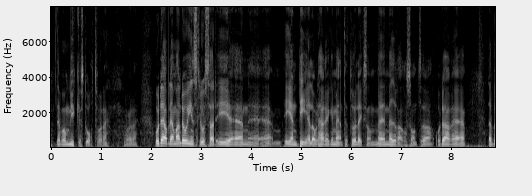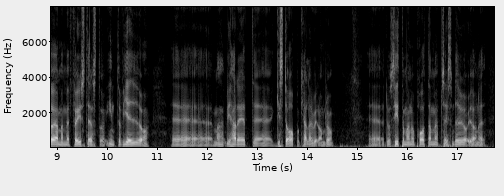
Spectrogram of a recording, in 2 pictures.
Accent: Kristianstad, Skåne, Sweden; Kristianstad född och uppvuxen där

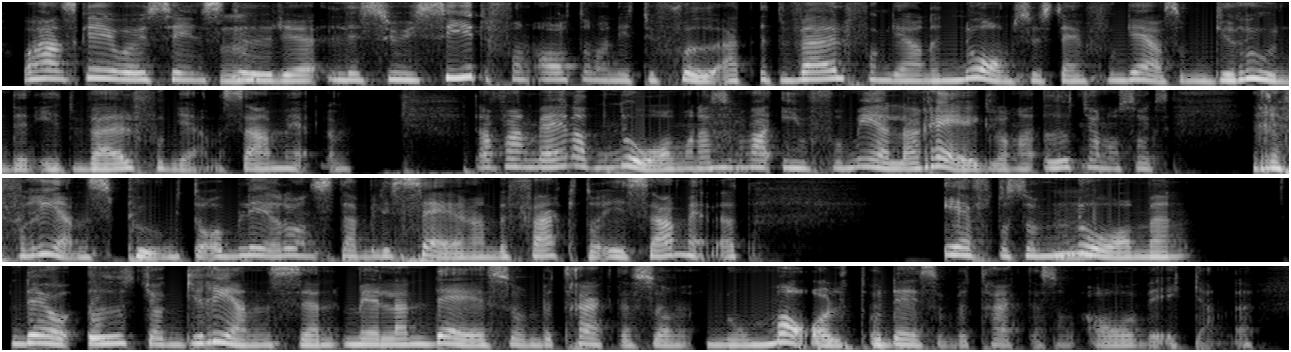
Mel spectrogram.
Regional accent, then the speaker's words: Skåne, Sweden; Skåne. Min man som ju inte mm. är skåning utan är eh, född i Stockholm

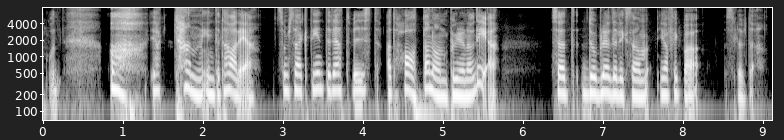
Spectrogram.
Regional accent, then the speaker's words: Miami, Florida, United States; moved away; also born or lived in Sweden; Vi växte upp som amerikaner och det är konstigt i Miami för det är ingen som är riktig amerikan där.

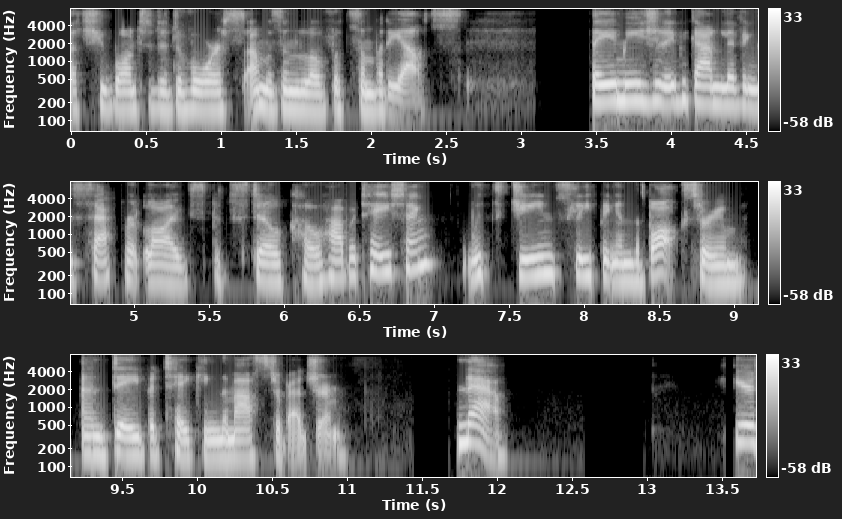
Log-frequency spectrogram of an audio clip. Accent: Longford, County Longford, Ireland; I'm from Longford and we have a well-known rivalry with Westmead

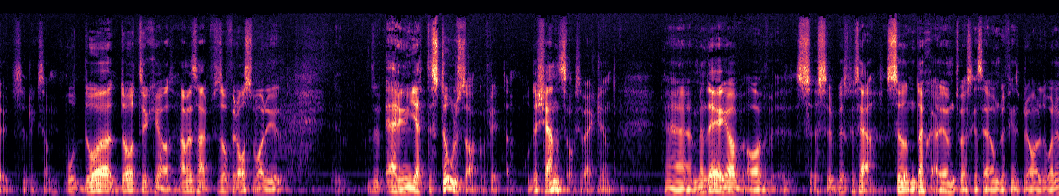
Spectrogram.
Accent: Nyköping, Södermanland, Sweden; jag kommer från, från Nyköping

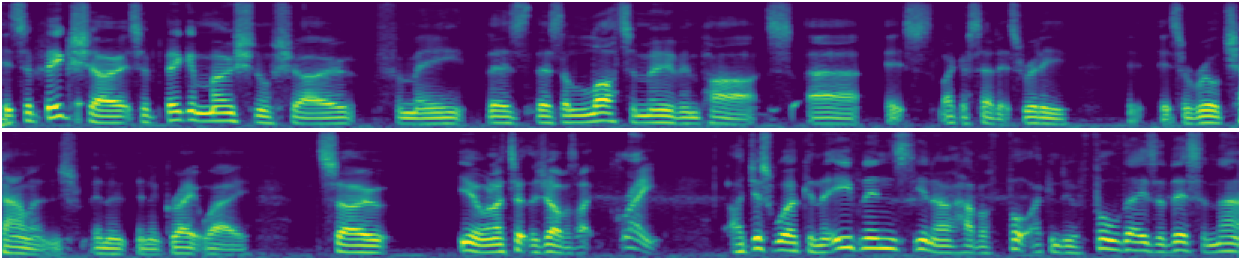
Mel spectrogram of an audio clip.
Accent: Cornwall, South West England, United Kingdom

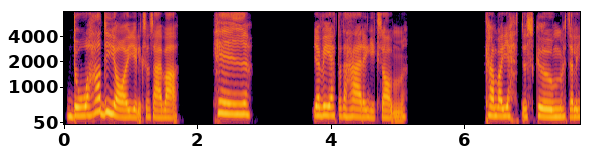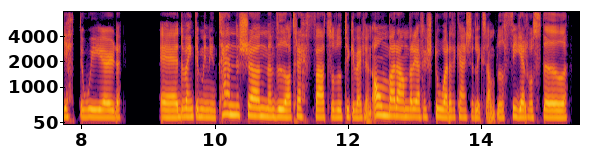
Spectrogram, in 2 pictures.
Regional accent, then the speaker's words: Linköping, Östergötland, Sweden; moved away; vi umgås ändå i samma kretsar hemma i Linköping

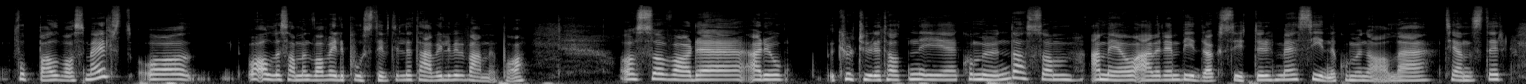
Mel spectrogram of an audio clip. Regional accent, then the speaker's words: Elverum, Innlandet, Norway; moved away; also born or lived in San Diego, California; opprinnelig så er jeg jo fra Elverum

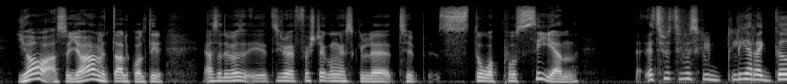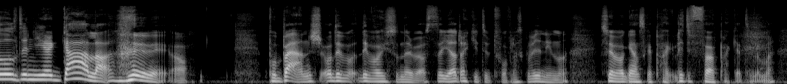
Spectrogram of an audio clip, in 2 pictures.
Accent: Västerås, Västmanland, Sweden; moved away; jag är ju ganska ofta i Västerås där jag kommer ifrån.

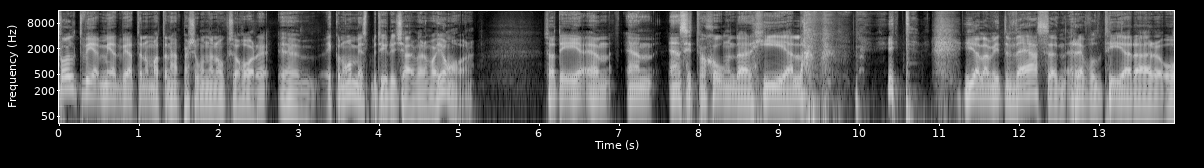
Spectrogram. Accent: Sweden; jag är född i Sverige

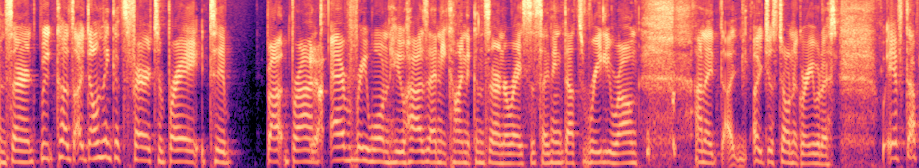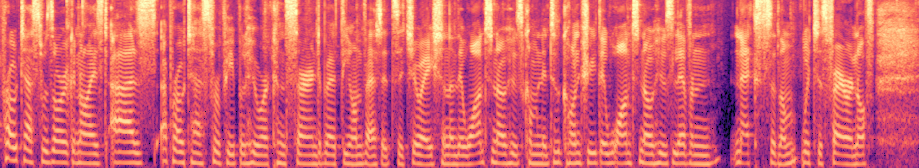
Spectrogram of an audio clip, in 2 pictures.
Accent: Ireland; as Irish citizens

